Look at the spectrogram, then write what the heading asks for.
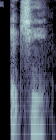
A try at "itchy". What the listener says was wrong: Itchy. Chưa nặng nhá.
